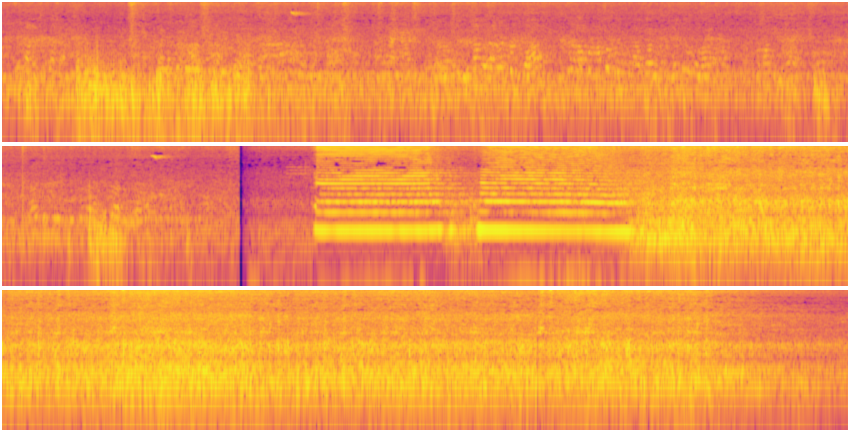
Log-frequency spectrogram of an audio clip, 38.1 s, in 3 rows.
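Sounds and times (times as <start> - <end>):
train wheels rushing on rails: 0.0 - 16.3, 17.0 - 38.0
train horn blasts: 16.9 - 22.3.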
